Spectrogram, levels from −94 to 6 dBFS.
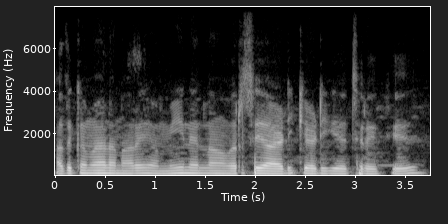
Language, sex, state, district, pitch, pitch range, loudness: Tamil, male, Tamil Nadu, Kanyakumari, 125 Hz, 120-130 Hz, -16 LUFS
